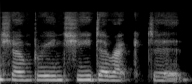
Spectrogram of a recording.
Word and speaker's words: Schoenbrun: And then the last quote is by, I have no idea how to pronounce the last name. Joan Jane, Brune. yeah, Jane Schoenbrun.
